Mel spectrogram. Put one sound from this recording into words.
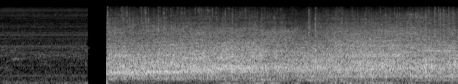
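A model steam locomotive rolls along metal rails with a rushing clatter.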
